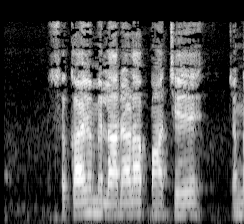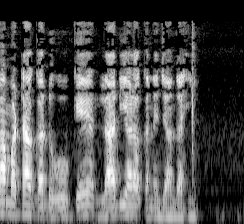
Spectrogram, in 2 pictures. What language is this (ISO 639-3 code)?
ggg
